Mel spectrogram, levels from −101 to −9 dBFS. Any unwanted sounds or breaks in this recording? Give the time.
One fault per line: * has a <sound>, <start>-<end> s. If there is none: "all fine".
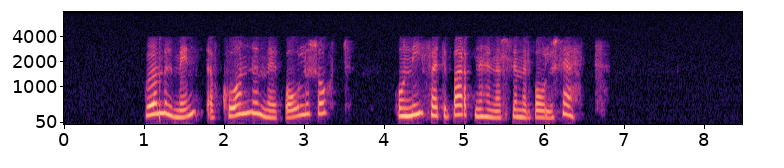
all fine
